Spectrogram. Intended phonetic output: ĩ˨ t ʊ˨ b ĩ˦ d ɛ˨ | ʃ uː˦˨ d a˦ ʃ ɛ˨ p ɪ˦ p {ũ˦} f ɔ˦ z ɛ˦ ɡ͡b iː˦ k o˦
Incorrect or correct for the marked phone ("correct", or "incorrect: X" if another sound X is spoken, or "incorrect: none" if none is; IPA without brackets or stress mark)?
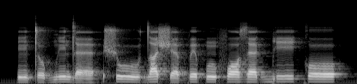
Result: correct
